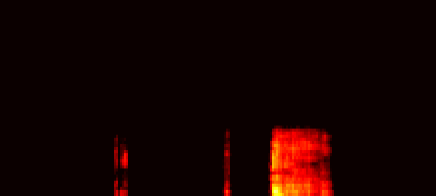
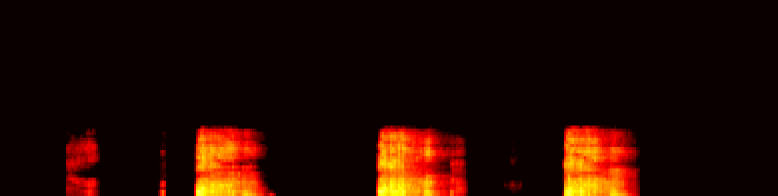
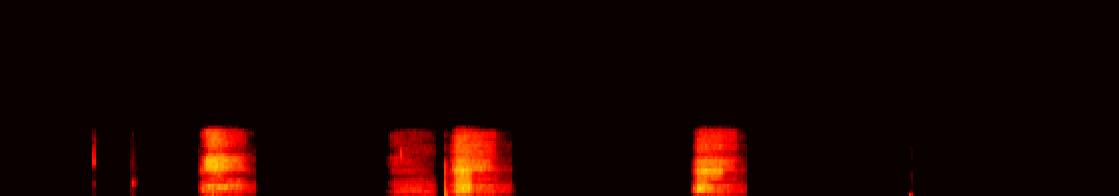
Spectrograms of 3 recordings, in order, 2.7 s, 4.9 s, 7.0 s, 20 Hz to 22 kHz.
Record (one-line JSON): {"cough_length": "2.7 s", "cough_amplitude": 22285, "cough_signal_mean_std_ratio": 0.13, "three_cough_length": "4.9 s", "three_cough_amplitude": 24843, "three_cough_signal_mean_std_ratio": 0.31, "exhalation_length": "7.0 s", "exhalation_amplitude": 6315, "exhalation_signal_mean_std_ratio": 0.24, "survey_phase": "beta (2021-08-13 to 2022-03-07)", "age": "45-64", "gender": "Female", "wearing_mask": "No", "symptom_none": true, "smoker_status": "Current smoker (1 to 10 cigarettes per day)", "respiratory_condition_asthma": false, "respiratory_condition_other": false, "recruitment_source": "REACT", "submission_delay": "2 days", "covid_test_result": "Negative", "covid_test_method": "RT-qPCR", "influenza_a_test_result": "Negative", "influenza_b_test_result": "Negative"}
